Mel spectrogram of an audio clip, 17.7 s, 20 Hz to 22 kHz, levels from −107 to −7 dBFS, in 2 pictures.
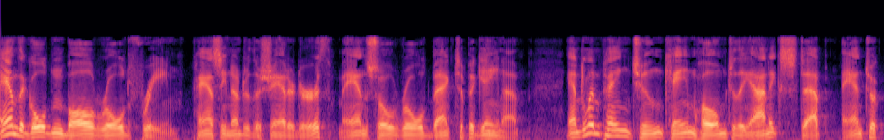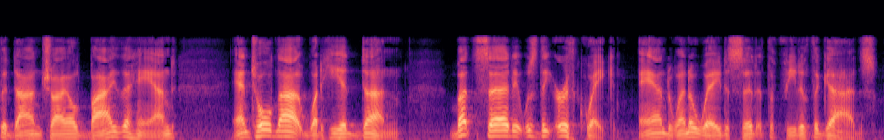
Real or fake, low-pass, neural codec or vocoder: real; 7.2 kHz; none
